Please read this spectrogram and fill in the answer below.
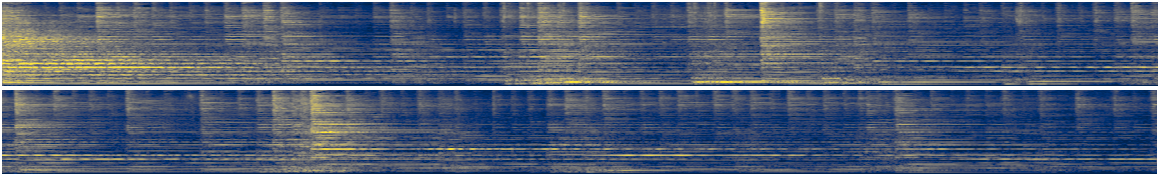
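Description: Live instrumental passage on acoustic guitar, electric guitar and upright bass, with no singing; loud at first, then slowly quieter.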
